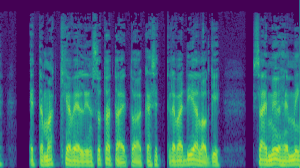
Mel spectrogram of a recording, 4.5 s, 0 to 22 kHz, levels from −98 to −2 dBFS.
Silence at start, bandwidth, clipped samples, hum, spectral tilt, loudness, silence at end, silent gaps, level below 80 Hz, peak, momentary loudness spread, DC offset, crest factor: 0 s; 15.5 kHz; under 0.1%; none; -6.5 dB/octave; -16 LUFS; 0 s; 0.26-0.44 s, 3.76-3.80 s; -36 dBFS; 0 dBFS; 9 LU; under 0.1%; 16 dB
